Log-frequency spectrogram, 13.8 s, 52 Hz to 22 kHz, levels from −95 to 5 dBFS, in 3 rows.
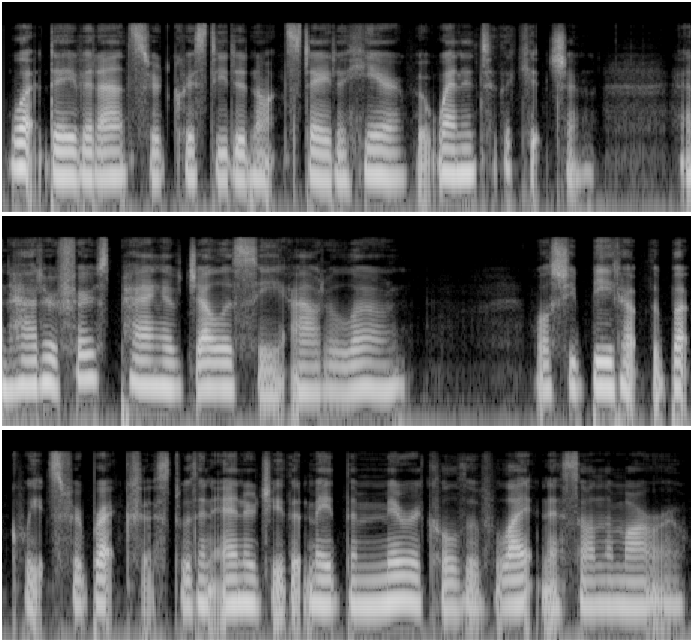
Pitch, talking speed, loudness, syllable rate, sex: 155 Hz, 185 wpm, -21 LUFS, 5.1 syllables/s, female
